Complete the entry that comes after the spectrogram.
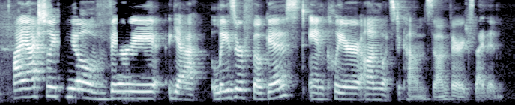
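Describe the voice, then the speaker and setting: Over noticeable background noise, a woman at medium pitch talks at a fairly slow pace with hardly any pauses and ordinary pitch variation. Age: 40s. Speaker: nutritionist. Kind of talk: interview podcast.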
